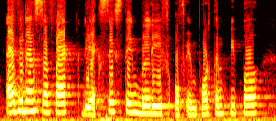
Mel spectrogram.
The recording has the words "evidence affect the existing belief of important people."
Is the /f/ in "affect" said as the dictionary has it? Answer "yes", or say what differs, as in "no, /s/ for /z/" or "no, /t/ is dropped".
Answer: yes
